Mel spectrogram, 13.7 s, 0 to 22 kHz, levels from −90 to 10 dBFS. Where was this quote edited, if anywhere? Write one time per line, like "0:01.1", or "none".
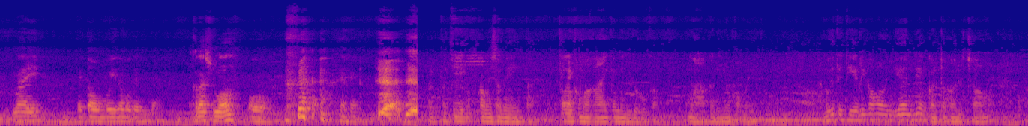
0:05.6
